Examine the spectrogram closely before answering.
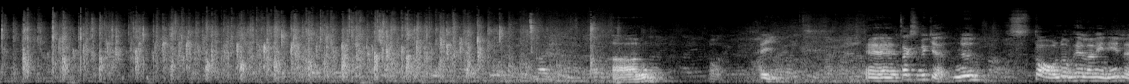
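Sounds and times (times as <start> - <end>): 
audience applause: 0.0 - 6.1
speech: 6.2 - 6.7, 7.6 - 7.9, 8.6 - 11.2.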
